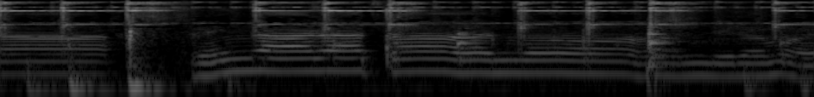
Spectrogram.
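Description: Aarati hand bell ringing rapidly, with many strikes a second, over devotional singing and low drum beats.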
